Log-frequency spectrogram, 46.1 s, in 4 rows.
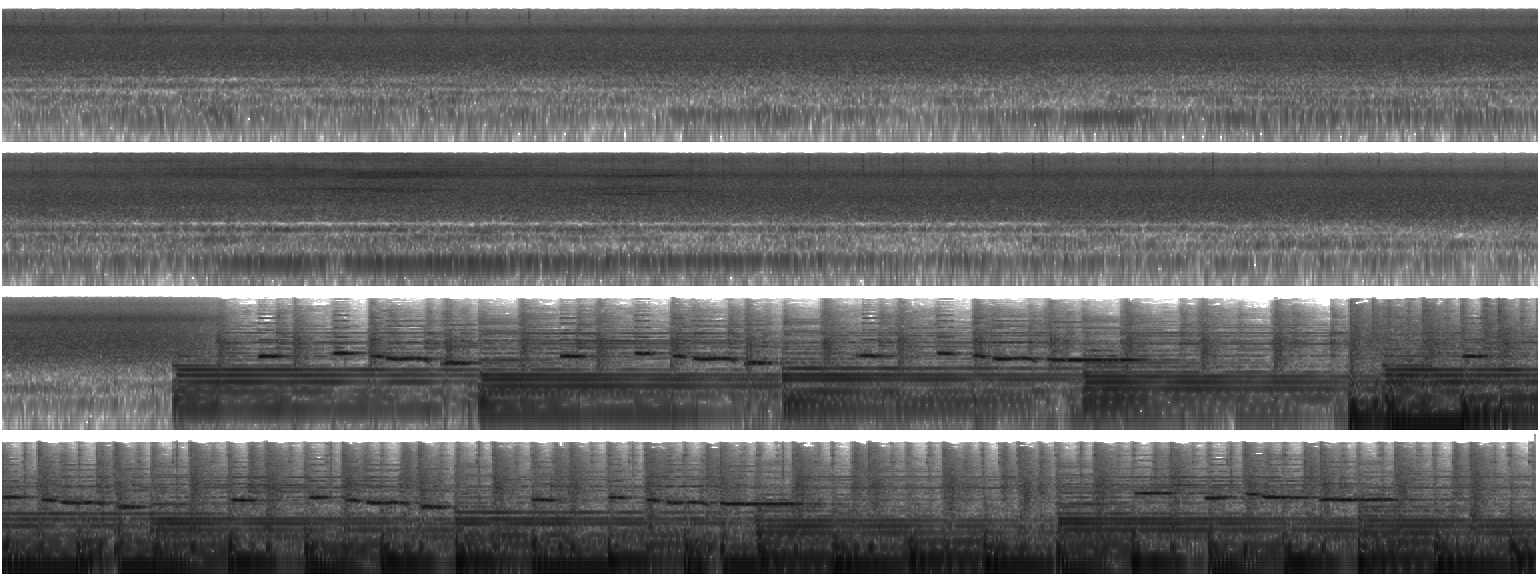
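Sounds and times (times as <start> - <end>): model train wheels rattling on rails: 0.0 - 24.6
faint motor hum: 0.0 - 24.7.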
